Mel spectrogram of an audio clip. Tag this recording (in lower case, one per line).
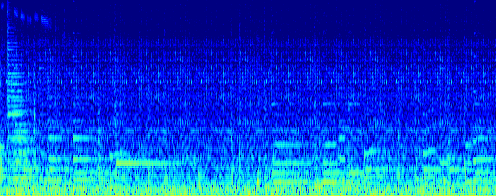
music
car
